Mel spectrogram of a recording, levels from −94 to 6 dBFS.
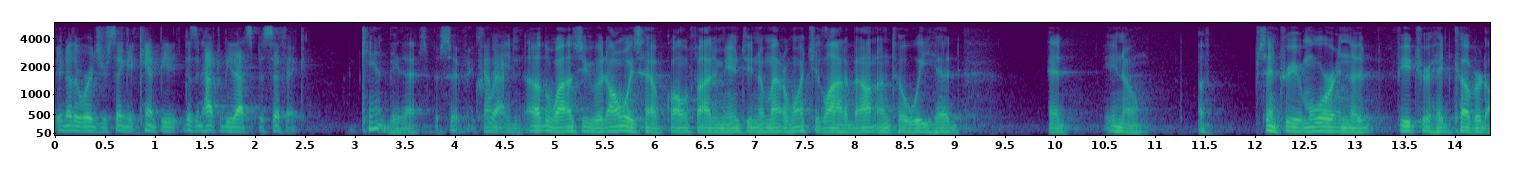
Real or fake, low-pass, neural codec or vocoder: real; 5.4 kHz; none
